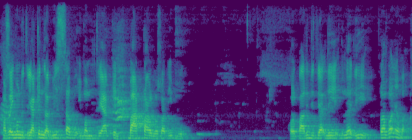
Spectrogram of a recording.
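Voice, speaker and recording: High-voiced, playful male preacher in echoey hall. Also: fairly even intonation, a little fast, creaky, pauses often. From Indonesia. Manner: playful, teasing the audience, sudden rises in pitch and volume. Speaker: Islamic preacher. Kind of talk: lively sermon to a congregation. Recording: echoey hall, faint noise.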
